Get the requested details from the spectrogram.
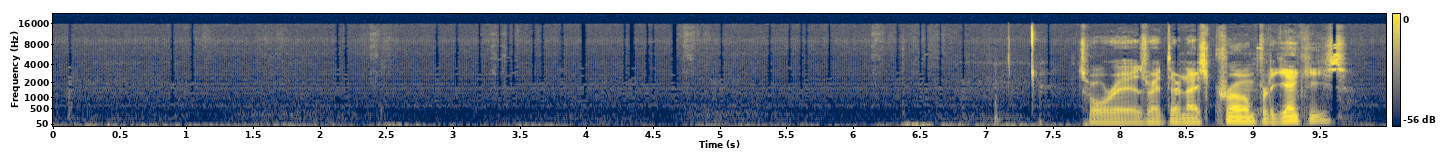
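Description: Trading cards slide and rustle softly in a hand.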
